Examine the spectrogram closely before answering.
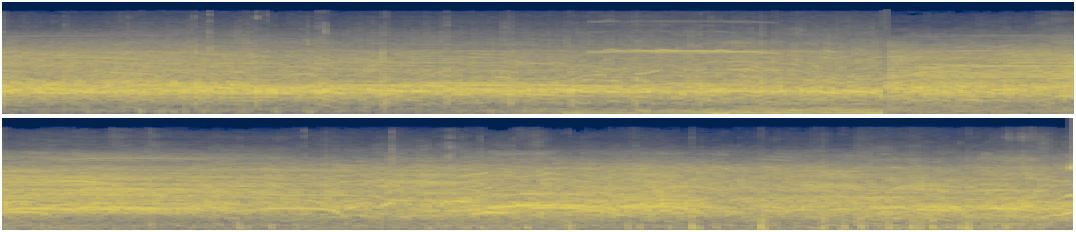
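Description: A crowd cheers loudly in a stadium.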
